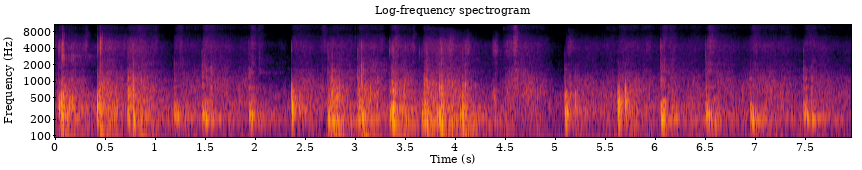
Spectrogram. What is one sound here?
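Footsteps thud up wooden stairs.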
